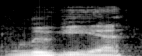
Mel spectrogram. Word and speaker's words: Lugia: But anyway, Triskitable says Shadow Lugia. Is that how you pronounce it? Lugia? – Sure. – Lugia? – Lugia.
